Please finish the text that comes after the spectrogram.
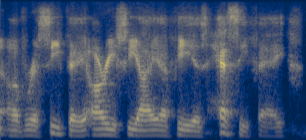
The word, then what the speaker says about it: Recife: of recife recife is hesife that's how the portuguese pronounce it they pronounce it with the h sound hesitate it you know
